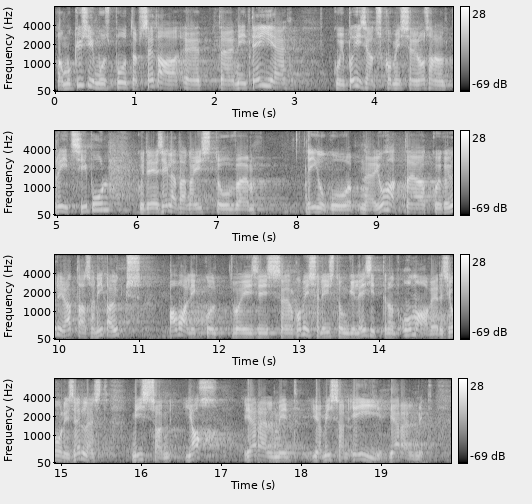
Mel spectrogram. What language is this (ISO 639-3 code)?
est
